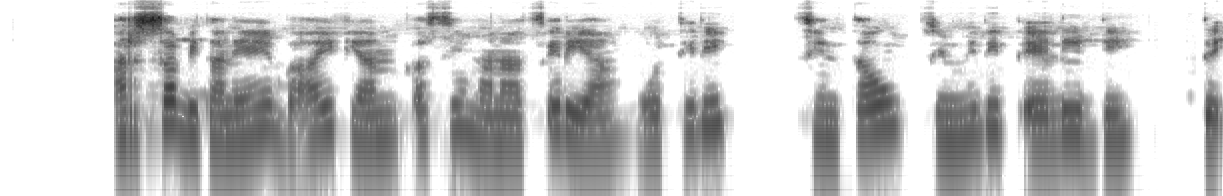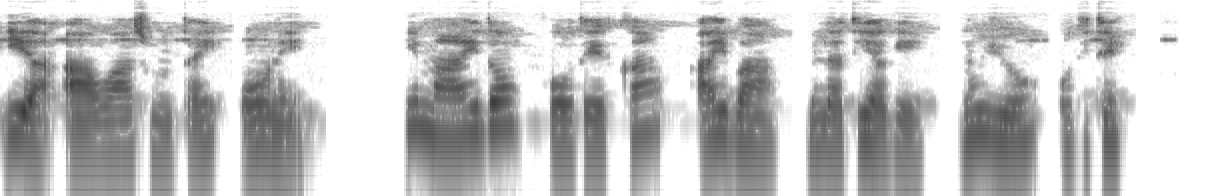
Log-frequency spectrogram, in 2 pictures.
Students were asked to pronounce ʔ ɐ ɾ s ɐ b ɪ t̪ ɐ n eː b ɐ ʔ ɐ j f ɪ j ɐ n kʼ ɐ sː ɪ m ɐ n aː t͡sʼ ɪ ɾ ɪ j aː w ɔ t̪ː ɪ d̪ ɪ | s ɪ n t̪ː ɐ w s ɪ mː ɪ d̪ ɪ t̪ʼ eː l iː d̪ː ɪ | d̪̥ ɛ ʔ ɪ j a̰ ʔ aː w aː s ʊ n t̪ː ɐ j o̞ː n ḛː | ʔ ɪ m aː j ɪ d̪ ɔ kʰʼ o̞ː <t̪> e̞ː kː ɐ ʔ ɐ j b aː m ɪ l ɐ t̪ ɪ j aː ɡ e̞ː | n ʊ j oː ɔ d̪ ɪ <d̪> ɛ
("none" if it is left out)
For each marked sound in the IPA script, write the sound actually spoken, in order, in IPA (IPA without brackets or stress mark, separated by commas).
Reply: t̪, t̪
